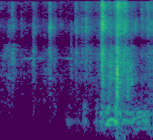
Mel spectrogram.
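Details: A Jalal-breed domestic pigeon, whose call the owner praises as very beautiful, gives a single brief, low, throaty coo.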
